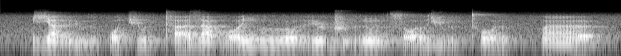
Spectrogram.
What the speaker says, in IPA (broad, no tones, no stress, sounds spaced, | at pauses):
ʑ a r ɾʲ ṵ r p ɔ̰ t͡ɕ u r tʰ a̰ z a b ɔ̰ ɐ̯ ɲ u lː o r y ɖ͡ʐ ṵ r ũ r s ɔ̰ r ʑ ṵ r tʰ o r pː ã ɐ̯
